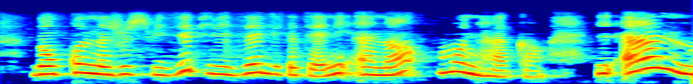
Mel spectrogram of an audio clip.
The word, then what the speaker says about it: je suis épuisé: وممكن نقول أيضا je suis épuisé. فهنا كنقوموا بلا ليزون كنقولوا جو سوي زيبويزي.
